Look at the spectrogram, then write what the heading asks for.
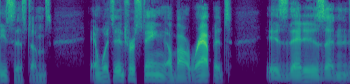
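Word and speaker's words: Rappit: And if you don't know Rapid, it's spelled R-A-P-P-I-T.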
